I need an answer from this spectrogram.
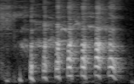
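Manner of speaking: airy high-pitched burst of laughter; breathy high laugh. Real, not acted. Reacting to the story.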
